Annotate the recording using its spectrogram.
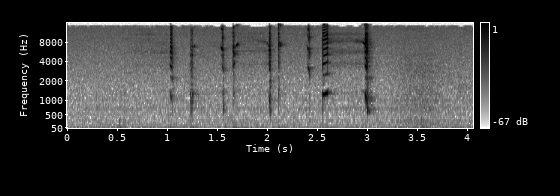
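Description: Dry-erase marker squeaking faintly on a whiteboard as the lines of a square-wave pulse are drawn: about nine short squeaks, bunched between one and three seconds in.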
